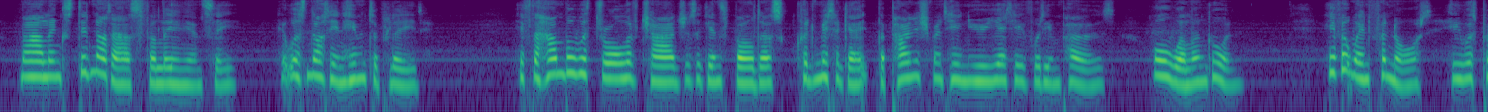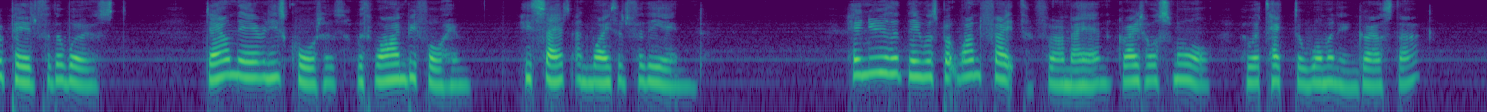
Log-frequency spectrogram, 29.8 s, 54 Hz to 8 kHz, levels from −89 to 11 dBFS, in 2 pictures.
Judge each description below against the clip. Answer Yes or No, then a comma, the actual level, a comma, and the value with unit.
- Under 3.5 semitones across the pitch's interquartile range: No, average, 4.3 semitones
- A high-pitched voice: Yes, high, 215 Hz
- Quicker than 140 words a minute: Yes, average, 165 wpm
